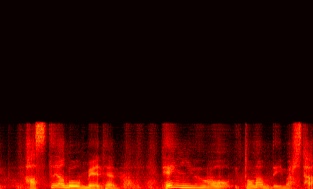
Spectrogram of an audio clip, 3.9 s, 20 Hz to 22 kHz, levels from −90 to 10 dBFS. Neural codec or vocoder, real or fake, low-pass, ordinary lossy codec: codec, 16 kHz, 0.7 kbps, FocalCodec; fake; none; none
